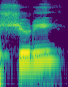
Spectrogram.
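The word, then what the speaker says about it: Ncuti: You pronounce it as shooty.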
